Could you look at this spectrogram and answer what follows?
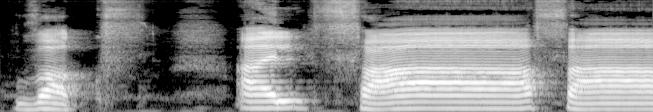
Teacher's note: اب اس میں آپ دیکھیں دو زبر کی تنوین کو وقف کی صورت میں ہم نے الف سے بدل دیا ہے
